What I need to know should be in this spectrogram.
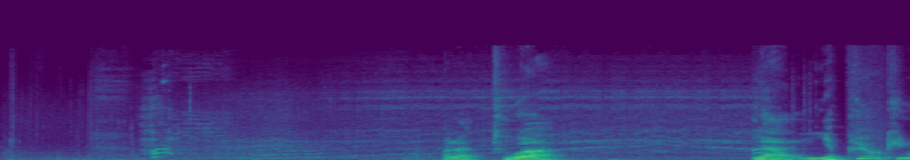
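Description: A zip line hums and whirs as a climber slides down a cable.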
